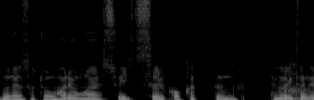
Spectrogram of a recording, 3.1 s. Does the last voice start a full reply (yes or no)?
yes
